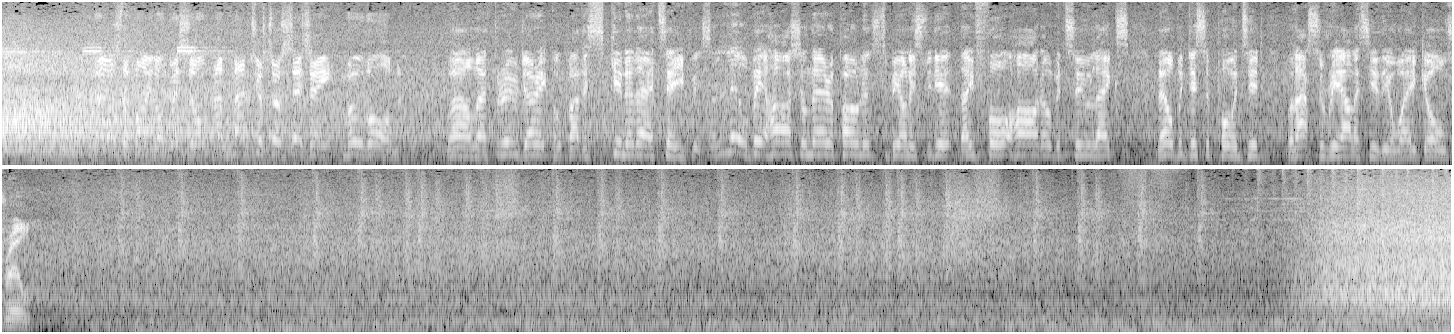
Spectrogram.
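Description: A large crowd roars and murmurs in a stadium.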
